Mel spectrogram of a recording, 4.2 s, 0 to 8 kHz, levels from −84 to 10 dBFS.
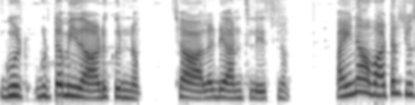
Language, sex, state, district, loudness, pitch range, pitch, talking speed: Telugu, female, Telangana, Karimnagar, -15 LUFS, 205-280 Hz, 235 Hz, 160 wpm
